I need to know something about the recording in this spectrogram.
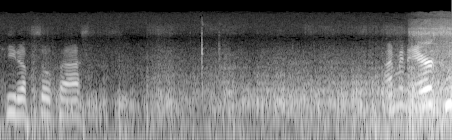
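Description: A snowboard scrapes and hisses over snow, growing louder.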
